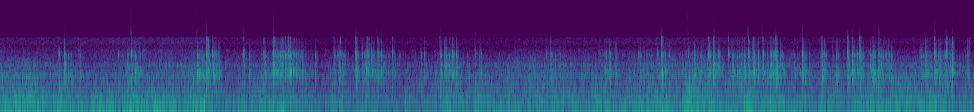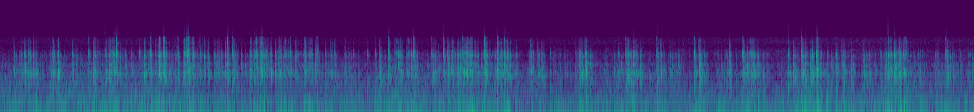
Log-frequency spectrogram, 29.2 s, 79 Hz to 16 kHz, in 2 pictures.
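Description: Wind buffeting the microphone of a Shimano CM-1000 cycling action camera while riding, a heavy low rumble with frequent rattling clicks and knocks from the ride.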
